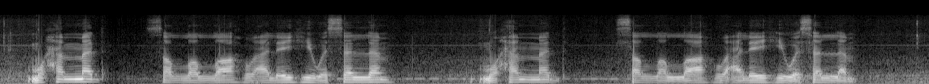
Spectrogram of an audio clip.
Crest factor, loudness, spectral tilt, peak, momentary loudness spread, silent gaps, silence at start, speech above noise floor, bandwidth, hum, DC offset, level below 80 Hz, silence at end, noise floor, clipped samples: 16 dB; -15 LUFS; -6.5 dB/octave; 0 dBFS; 22 LU; none; 0 s; 24 dB; 11 kHz; none; 0.6%; -42 dBFS; 0 s; -39 dBFS; under 0.1%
